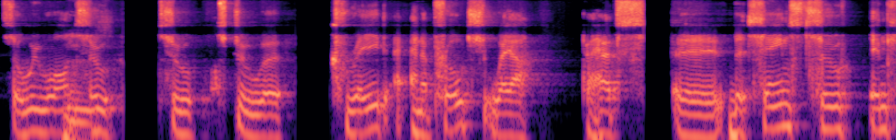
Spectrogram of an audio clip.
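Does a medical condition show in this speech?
Yes: stuttering; developmental stutter since learning to talk, in youth some years almost unable to speak; still stutters, sometimes hard, last half year working with American Institute of Stuttering; stuttering unpredictable; here repeated words, prolonged sounds.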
